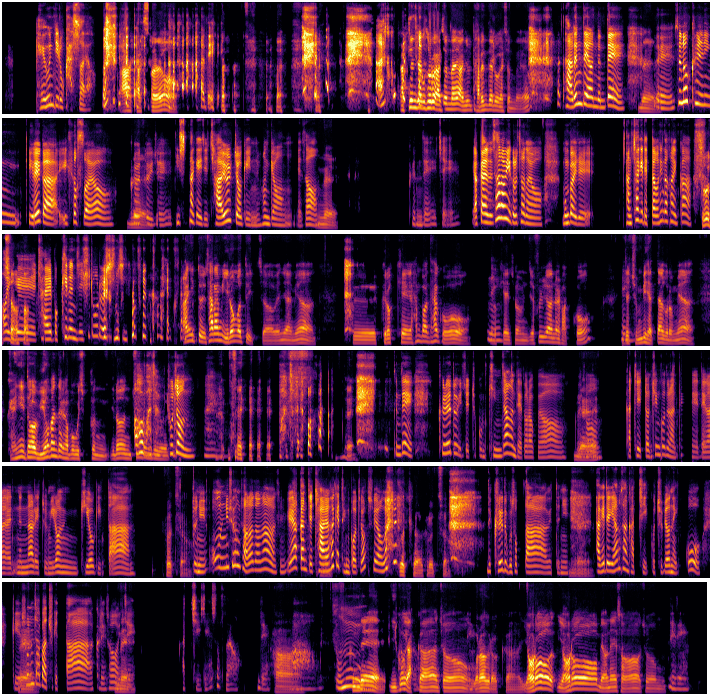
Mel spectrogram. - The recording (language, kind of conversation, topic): Korean, podcast, 취미를 하면서 가장 기억에 남는 순간은 언제였나요?
- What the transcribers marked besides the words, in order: other background noise; laugh; laughing while speaking: "아 네. 아이고 거참"; tapping; laughing while speaking: "그렇죠"; laughing while speaking: "한번 해 볼까 약간.'"; laughing while speaking: "네"; laughing while speaking: "맞아요"; laugh; laughing while speaking: "수영을"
